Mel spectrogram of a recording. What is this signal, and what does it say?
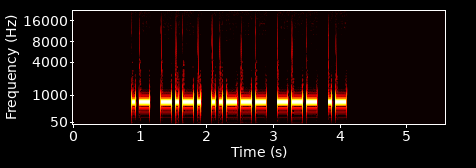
Morse code, heard as a keyed tone, about 26 wpm, 700 Hz. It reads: AC2OA
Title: Speed Racing - USA Call Signs 22wpm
